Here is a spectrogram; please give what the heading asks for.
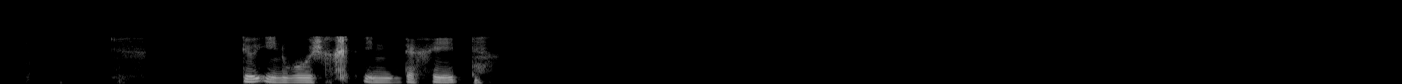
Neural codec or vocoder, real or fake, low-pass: none; real; 3.6 kHz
